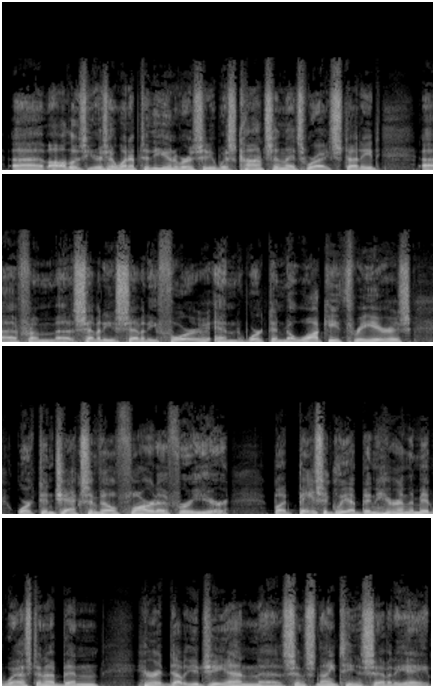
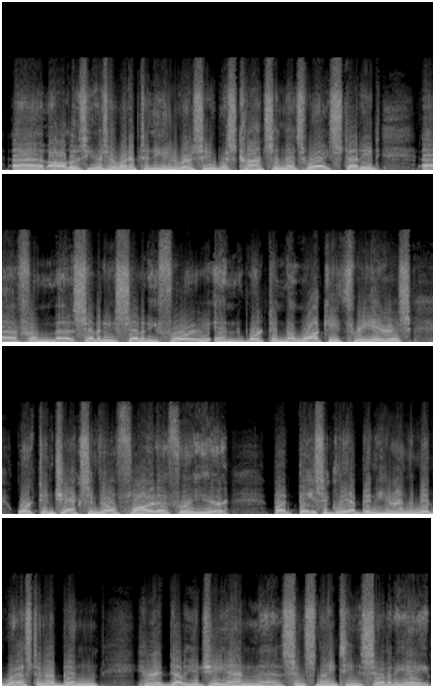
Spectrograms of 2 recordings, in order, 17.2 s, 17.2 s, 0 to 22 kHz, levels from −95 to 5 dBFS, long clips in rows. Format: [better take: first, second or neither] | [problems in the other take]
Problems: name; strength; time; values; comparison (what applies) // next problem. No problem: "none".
first | distortion; heavy; 8 dB below the speech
